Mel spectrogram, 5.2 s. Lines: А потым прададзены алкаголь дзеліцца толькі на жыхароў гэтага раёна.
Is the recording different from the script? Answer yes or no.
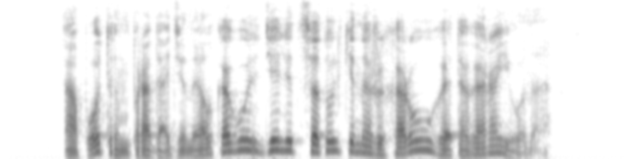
no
